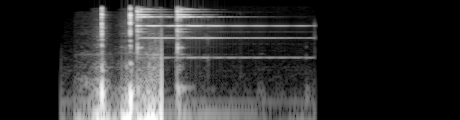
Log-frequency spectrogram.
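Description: Subscribe-button sound effect: two quick clicks, then a bright bell ding that rings for about a second and fades.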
